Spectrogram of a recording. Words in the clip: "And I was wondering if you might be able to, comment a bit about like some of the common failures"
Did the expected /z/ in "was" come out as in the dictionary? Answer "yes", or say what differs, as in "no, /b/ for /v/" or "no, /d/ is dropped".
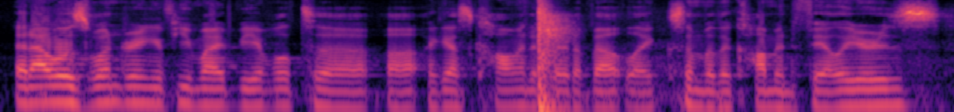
yes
